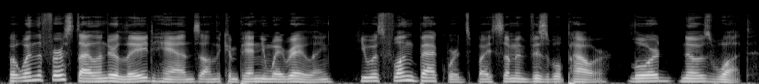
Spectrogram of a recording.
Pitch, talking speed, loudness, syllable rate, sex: 135 Hz, 175 wpm, -17 LUFS, 4.7 syllables/s, male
